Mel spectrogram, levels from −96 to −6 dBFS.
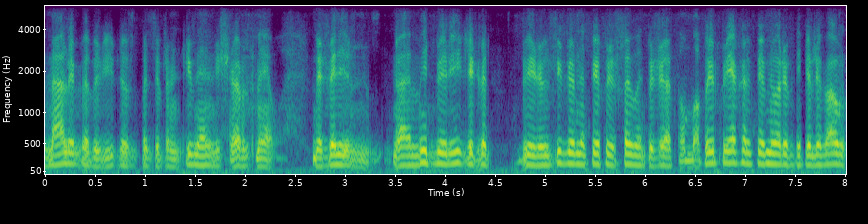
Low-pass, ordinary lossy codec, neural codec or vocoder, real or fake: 5.4 kHz; Opus, 16 kbps; autoencoder, 22.05 kHz, a latent of 192 numbers a frame, VITS, trained on many speakers; fake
